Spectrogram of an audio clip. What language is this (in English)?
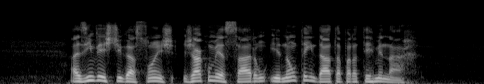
Portuguese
